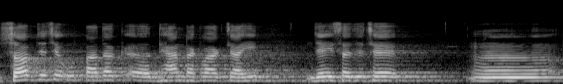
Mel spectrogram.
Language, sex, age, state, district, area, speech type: Maithili, male, 18-30, Bihar, Supaul, rural, spontaneous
